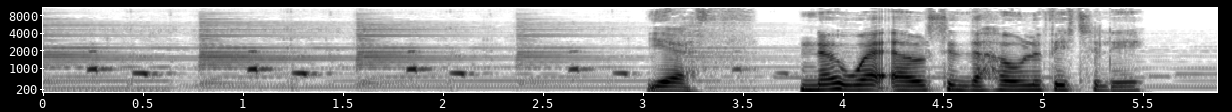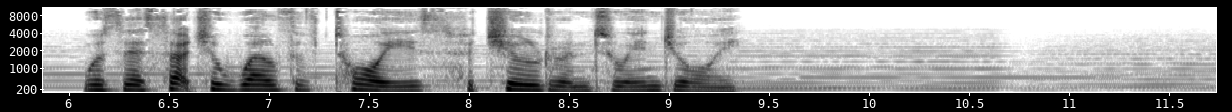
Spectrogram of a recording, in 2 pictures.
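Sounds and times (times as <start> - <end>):
cuckoo clock ticking in a toy store: 0.0 - 5.5
speech: 3.0 - 9.5.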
